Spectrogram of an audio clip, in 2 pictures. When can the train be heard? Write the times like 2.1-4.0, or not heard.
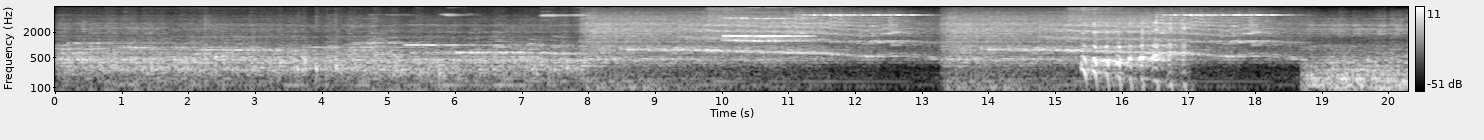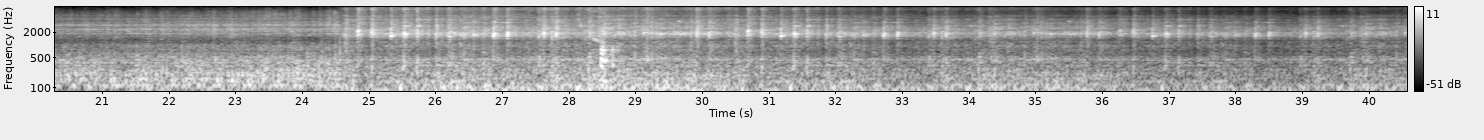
0.0-40.5.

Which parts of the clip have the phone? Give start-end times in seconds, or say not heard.
10.0-11.4.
